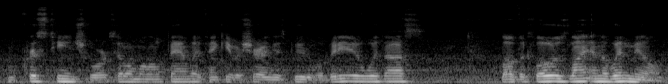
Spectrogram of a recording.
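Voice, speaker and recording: American guy doing a casual homestead vlog, medium pitch, bit of background noise. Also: flat delivery, fairly quick. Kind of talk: casual chat reading viewer comments.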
